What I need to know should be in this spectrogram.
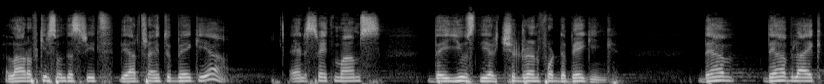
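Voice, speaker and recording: A man's voice: fairly high pitch, a little mellow, big-room sound. A young man from Ethiopia with an Ethiopian accent, speaking English as a second language while giving an earnest, plain-spoken testimony to a church. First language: Amharic. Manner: earnest, plain-spoken, self-correcting, joking about his accent.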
